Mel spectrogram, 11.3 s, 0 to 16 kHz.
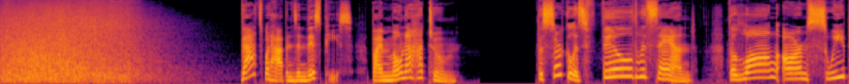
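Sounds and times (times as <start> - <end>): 
ocean waves washing up a beach: 0.0 - 2.5
speech: 3.2 - 6.2, 7.2 - 11.3.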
